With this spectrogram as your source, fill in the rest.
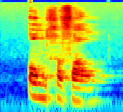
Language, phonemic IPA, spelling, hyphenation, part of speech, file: Dutch, /ˈɔn.ɣəˌvɑl/, ongeval, on‧ge‧val, noun, Nl-ongeval.ogg
- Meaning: accident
